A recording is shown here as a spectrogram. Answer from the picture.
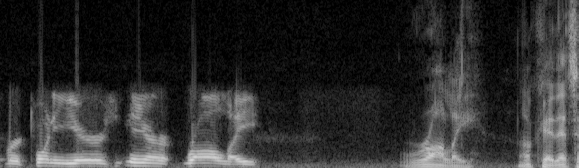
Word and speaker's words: Raleigh: I've lived here for 20 years near Raleigh Raleigh okay that's how they say it there Raleigh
